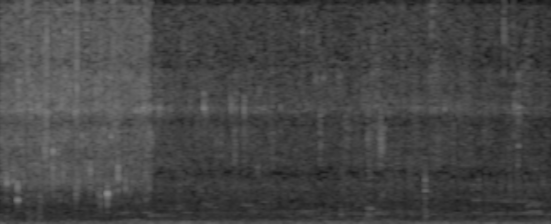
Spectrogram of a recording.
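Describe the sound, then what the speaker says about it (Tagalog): Carrots frying in annatto oil for a menudo dish, giving a steady close sizzle with light crackling throughout, no voices. "prito muna natin yung ating carrots mga idol"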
